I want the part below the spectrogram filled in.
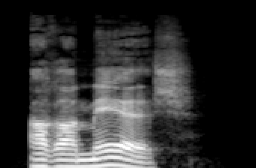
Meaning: Aramaic (pertaining to the Aramaic language, alphabet or culture)
- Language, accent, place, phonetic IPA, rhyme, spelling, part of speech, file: German, Germany, Berlin, [aʁaˈmɛːɪʃ], -ɛːɪʃ, aramäisch, adjective, De-aramäisch.ogg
